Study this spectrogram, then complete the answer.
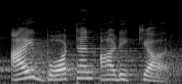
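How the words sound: The stress is on "I".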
